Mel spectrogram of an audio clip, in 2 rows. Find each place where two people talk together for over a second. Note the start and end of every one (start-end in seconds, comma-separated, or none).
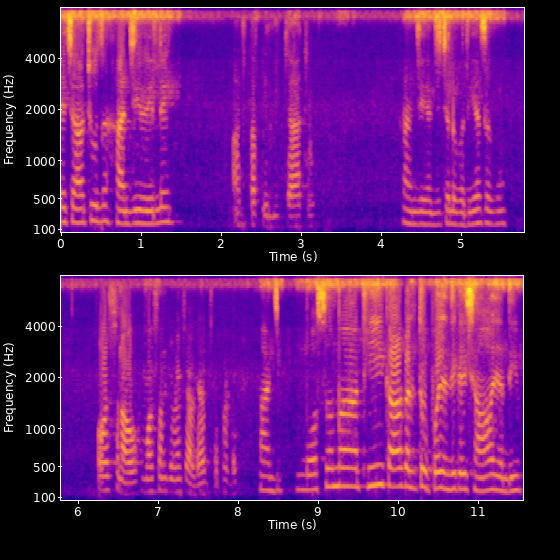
none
